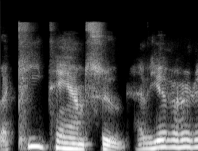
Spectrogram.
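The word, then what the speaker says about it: qui tam: a thing called a keam suit have you ever heard of this I have not no a keam is spelled Qi t it's actually based on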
